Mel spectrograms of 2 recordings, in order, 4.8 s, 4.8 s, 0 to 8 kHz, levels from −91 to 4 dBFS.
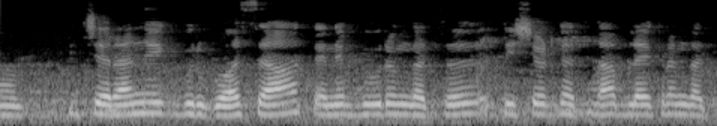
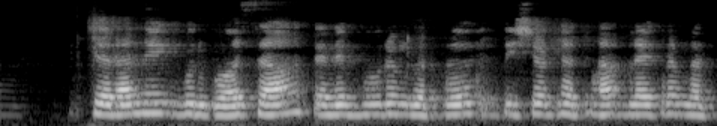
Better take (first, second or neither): first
